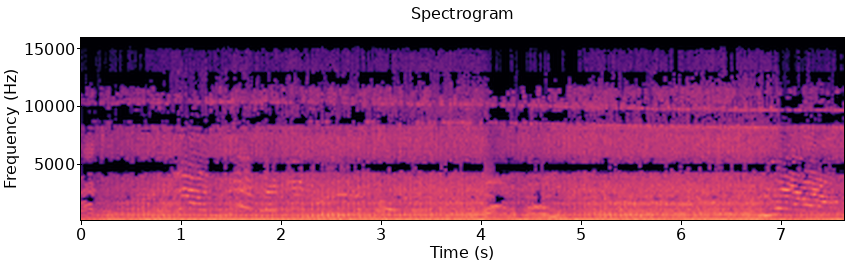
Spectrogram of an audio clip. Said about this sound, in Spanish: Ese es el momento que este helicóptero está tratando de tirarse.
